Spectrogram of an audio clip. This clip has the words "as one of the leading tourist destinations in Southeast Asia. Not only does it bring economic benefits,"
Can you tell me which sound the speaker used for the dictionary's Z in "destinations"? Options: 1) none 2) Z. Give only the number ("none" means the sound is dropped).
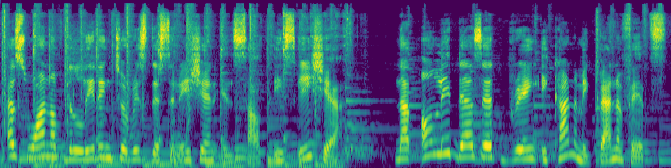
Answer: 1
